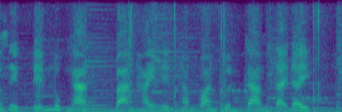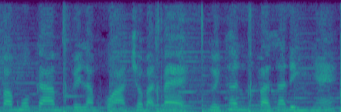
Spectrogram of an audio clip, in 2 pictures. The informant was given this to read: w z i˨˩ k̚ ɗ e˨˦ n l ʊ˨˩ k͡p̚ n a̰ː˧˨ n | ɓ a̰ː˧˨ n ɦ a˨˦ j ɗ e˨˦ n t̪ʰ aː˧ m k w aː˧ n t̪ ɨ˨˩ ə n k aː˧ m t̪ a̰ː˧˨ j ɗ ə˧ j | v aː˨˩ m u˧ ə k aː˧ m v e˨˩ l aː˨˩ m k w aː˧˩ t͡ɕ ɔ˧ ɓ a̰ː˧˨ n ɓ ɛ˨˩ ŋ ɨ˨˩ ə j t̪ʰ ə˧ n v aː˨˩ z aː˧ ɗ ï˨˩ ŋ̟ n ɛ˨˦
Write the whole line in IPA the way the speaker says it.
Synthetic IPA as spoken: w z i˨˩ k̚ ɗ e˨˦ n l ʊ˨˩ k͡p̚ ŋ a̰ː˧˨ n | ɓ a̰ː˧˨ n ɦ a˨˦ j ɗ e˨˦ n t̪ʰ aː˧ m k w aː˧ n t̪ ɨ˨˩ ə n k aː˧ m t̪ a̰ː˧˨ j ɗ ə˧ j | v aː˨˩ m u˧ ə k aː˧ m v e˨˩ l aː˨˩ m k w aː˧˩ t͡ɕ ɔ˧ ɓ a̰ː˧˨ n ɓ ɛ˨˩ ŋ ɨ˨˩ ə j t̪ʰ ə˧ n v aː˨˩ z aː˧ ɗ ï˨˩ ŋ̟ ɲ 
